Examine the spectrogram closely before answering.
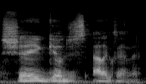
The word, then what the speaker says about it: Shai Gilgeous-Alexander: Well, Shai Gilgeous-Alexander. I know some people say Shai. It's definitely Shai. The confusing part is probably the Gilgeous, so it's Gilgeous.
